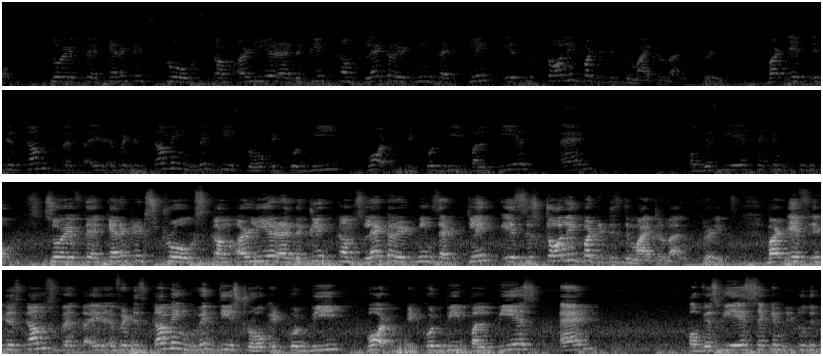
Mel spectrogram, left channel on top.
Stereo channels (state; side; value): quieter; left; 26.4 dB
